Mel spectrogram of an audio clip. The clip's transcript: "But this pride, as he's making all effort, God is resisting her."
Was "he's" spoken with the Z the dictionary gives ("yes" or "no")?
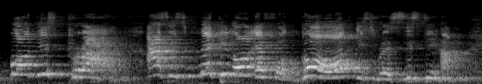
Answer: no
